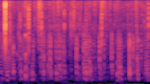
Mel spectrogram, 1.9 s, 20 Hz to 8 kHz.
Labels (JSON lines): {"label": "biophony, sea urchins (Echinidae)", "recorder": "SoundTrap 600 or HydroMoth"}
